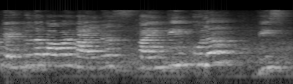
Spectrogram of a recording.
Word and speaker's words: Coulomb: कूलम का spelling बता। COULOMB कूलम। COULOMB कूलम।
